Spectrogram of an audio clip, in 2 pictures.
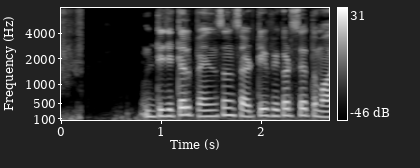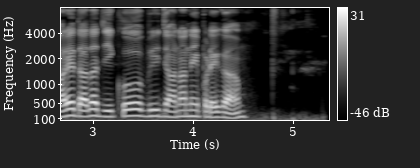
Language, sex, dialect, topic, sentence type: Hindi, male, Awadhi Bundeli, banking, statement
